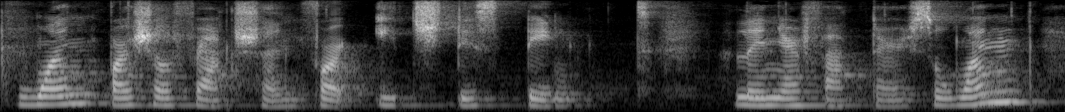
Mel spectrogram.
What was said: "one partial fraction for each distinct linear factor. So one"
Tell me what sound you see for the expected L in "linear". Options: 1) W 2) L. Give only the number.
2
